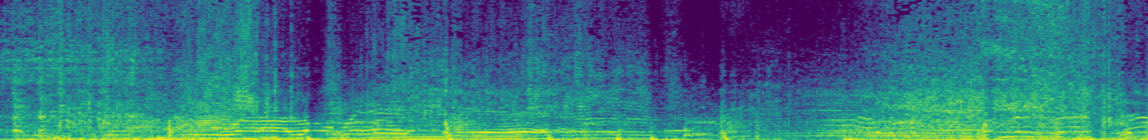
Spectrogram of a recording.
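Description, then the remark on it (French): A loud, revving car exhaust roars and whines over a song, its pitch sweeping up and down continuously, with a brief dip in loudness before the roar resumes. “Le truc, c'est juste un bruit de pot d'échappement sur une chanson, quoi.”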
